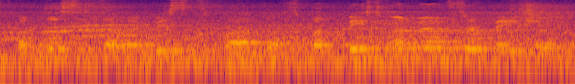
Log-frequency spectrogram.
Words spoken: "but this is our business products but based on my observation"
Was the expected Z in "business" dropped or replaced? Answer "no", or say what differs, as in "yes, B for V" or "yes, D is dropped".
yes, S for Z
